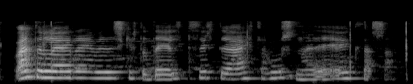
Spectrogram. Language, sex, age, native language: Icelandic, female, 12, Icelandic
